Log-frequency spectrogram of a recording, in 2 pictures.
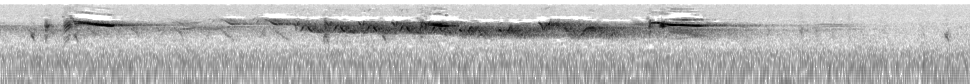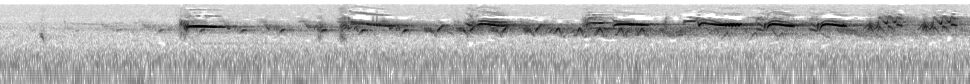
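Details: European greenfinch singing in a yard in Joroinen, Finland: two bursts of rapid twittering trills and buzzy notes around the upper-middle range, separated by a quiet gap of about two seconds, with sharp whistled notes mixed in.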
